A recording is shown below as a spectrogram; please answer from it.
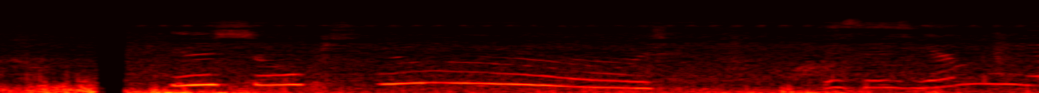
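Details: Ownerless street cats and kittens being fed in the city across from Pan Tower: a series of short meows, then a long drawn-out bending meow, followed by quick rising and falling mews, amid traffic rumble and a woman's voice.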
